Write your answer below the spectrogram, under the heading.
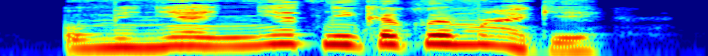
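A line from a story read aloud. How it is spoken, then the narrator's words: Trembling voice. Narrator (Russian): на всякий случай повторила Молли дрожащим голосом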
